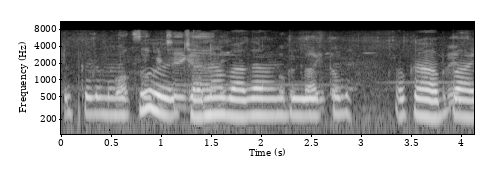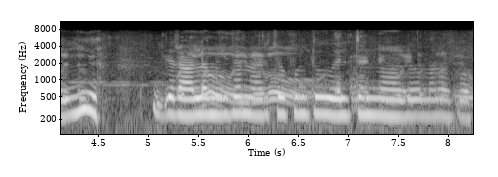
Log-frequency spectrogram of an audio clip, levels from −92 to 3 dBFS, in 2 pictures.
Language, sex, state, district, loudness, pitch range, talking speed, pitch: Telugu, female, Andhra Pradesh, Sri Satya Sai, -15 LUFS, 225-245 Hz, 85 wpm, 235 Hz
